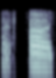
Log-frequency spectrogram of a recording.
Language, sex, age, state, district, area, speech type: Tamil, male, 18-30, Tamil Nadu, Kallakurichi, rural, conversation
